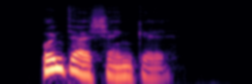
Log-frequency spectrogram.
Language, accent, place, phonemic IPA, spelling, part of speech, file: German, Germany, Berlin, /ˈʔʊntɐˌʃɛŋkl̩/, Unterschenkel, noun, De-Unterschenkel.ogg
- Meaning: shank (the part of the leg between the knee and the ankle)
